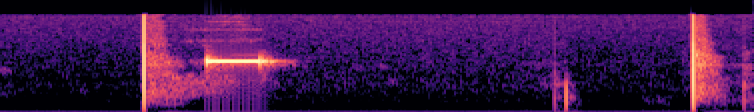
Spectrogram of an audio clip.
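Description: Phone call being ended: a sharp click, a brief high electronic beep, then a few more clicks on the line.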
